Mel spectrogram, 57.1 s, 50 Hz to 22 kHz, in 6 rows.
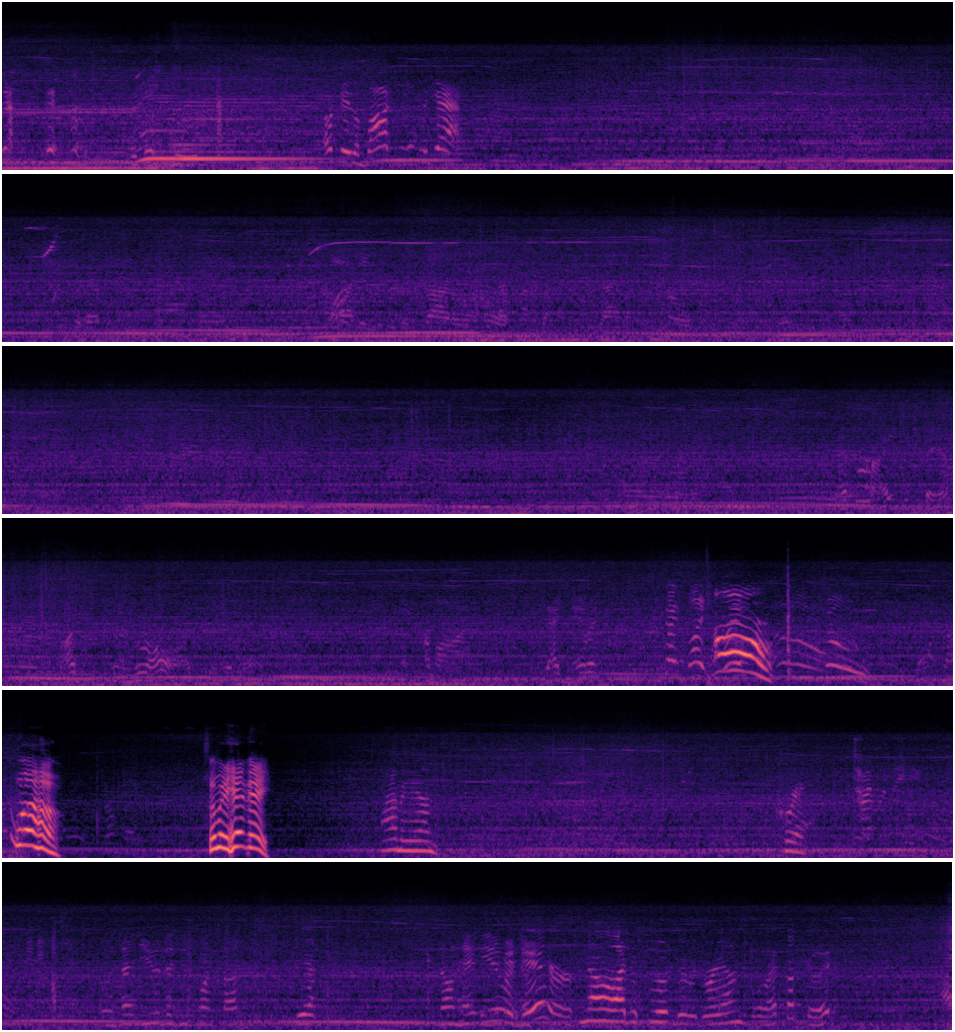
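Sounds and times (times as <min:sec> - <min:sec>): rc airplanes buzzing: 0:00.0 - 0:57.0.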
